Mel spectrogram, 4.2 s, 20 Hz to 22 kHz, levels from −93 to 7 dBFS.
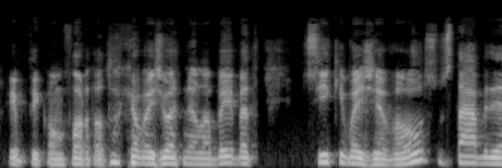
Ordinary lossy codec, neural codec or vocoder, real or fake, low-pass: MP3, 64 kbps; none; real; 14.4 kHz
